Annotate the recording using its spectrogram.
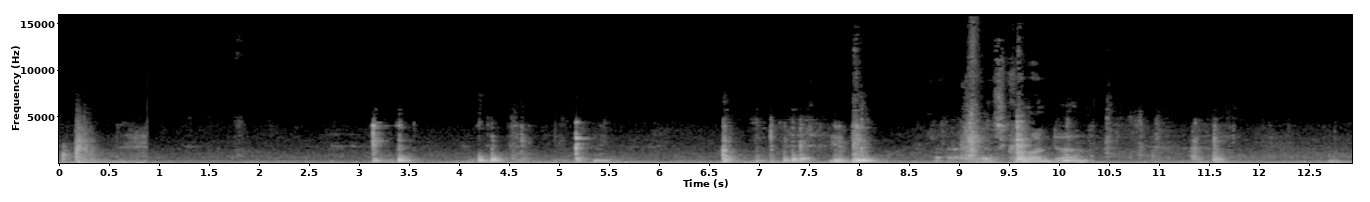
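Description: Scattered metallic clicks and knocks of a hand wrench working the mount bolt of a 1982 Honda Goldwing GL1100's rear shock absorber, with some indistinct mumbling in between.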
